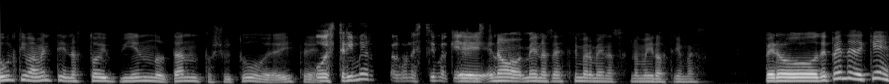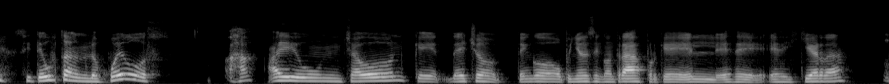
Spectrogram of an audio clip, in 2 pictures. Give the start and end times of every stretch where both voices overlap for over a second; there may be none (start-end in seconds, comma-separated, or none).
none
